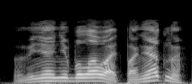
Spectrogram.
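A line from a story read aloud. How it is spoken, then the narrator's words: Growling. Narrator (Russian): прорычал он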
